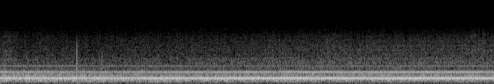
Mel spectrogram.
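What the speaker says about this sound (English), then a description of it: "I'm now going to increase the wind speed to about 100 miles per hour." Wind tunnel fan running up toward about 100 mph during drag experiments: a loud, steady mechanical drone with strong sustained tones, constant throughout, no voices.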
